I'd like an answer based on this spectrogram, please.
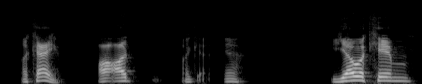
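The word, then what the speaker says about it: Joachim: Yookim. Yim. So it's not even Yokim.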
